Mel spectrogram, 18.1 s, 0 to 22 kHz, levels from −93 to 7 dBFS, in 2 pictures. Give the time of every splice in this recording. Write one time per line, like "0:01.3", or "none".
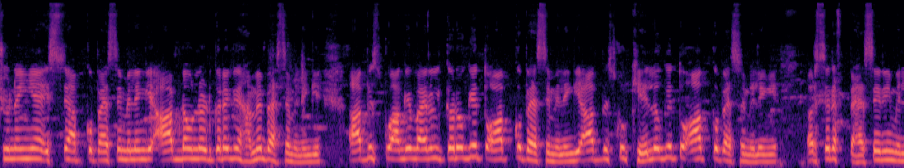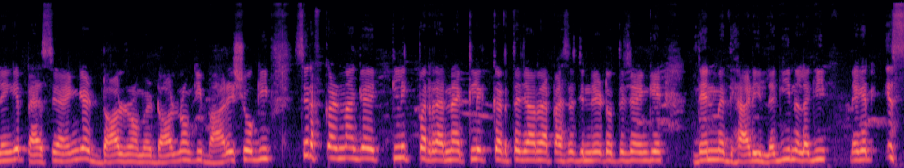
none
